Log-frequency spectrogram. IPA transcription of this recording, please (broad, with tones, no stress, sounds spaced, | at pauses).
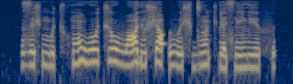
z ɘ˧ ʃ ŋ o˧ t͡ʃ f õ˧˥˧ w o˥˧ t͡ʃ o˥˧ v ɑ˧˥˧ ɾʲ u˧˥˧ ʃ ɑ˥˧ ʔ v ɘ˧˥˧ ʃ d͡z õ˥˧ t͡ʃ ɾʲ ɑ˧ sʲ ɾ ĩ˧ lʲ e˧ f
